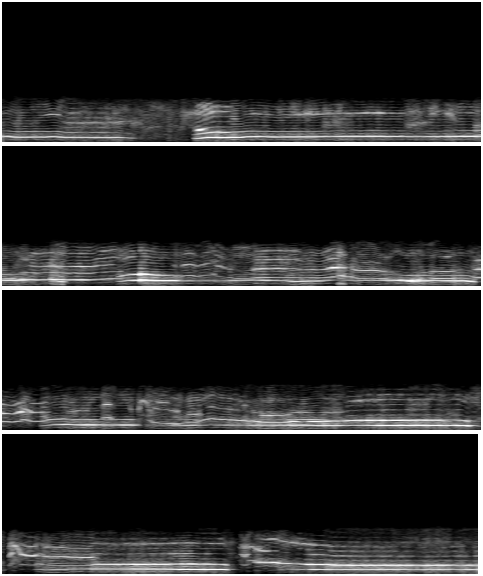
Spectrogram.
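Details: Dog howling indoors, long sustained tonal wails with wavering pitch, rising and bending between phrases, several breaks between howls; a person's voice briefly heard.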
